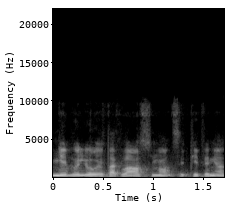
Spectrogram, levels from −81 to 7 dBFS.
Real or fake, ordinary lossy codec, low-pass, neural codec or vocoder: fake; Opus, 24 kbps; 9.9 kHz; codec, 44.1 kHz, 2.6 kbps, SNAC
